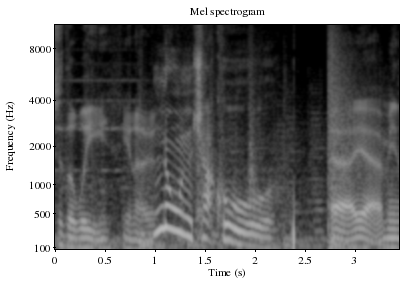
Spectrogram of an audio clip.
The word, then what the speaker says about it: nunchaku: By the way, I am going to say nunchuck and not however it is actually. Nunchuck. I don't want to say it like that. I'm so used to the Wii, you know. Nunchaku.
